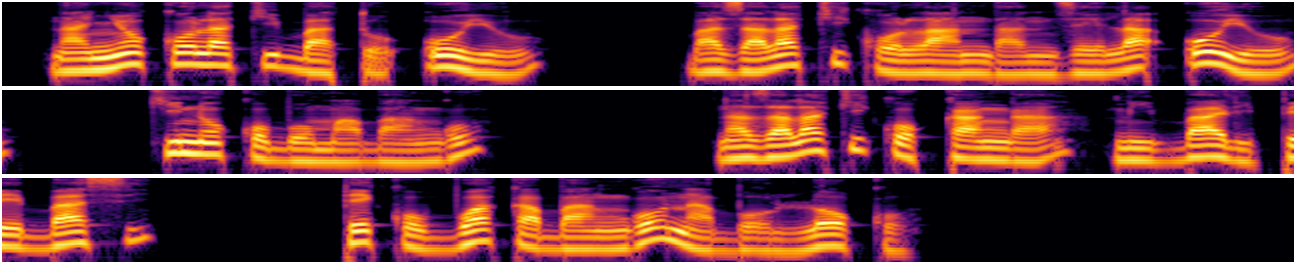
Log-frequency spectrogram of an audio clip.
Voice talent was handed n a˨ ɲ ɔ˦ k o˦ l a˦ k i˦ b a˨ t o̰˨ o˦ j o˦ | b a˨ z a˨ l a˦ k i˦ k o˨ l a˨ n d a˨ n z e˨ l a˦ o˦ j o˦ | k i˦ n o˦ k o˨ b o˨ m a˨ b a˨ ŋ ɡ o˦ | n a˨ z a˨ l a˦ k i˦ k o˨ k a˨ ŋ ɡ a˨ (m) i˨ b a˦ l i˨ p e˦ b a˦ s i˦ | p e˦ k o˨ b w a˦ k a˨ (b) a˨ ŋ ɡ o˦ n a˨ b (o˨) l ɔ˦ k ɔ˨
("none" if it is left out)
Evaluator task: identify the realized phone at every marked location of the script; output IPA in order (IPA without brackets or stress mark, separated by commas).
m, b, o˨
